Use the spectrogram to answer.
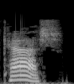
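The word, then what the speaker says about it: cache: it's an ambiance quote cash is pronounced cash just because it has an e on the end doesn't mean you have to throw on a french accent and pronounce it how you think they would or do cash a y is definitely not correct when people pronounce mature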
